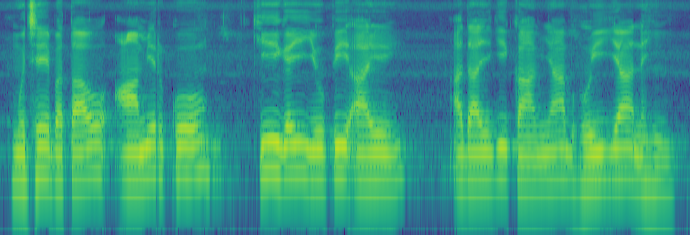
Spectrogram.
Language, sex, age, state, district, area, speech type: Urdu, male, 18-30, Uttar Pradesh, Balrampur, rural, read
